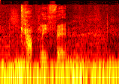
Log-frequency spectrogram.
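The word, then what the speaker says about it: Capel-y-ffin: I've come down to Capley Fin. I've been told that's how you say it.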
